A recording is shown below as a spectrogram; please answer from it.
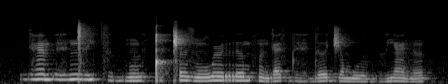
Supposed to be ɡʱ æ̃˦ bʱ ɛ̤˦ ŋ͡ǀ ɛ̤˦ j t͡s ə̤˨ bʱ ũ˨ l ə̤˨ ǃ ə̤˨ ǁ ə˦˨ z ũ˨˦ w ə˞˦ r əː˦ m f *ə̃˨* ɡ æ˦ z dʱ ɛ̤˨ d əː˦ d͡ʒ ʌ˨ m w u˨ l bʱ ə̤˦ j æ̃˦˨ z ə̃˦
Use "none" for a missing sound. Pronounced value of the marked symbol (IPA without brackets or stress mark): ə̃˨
